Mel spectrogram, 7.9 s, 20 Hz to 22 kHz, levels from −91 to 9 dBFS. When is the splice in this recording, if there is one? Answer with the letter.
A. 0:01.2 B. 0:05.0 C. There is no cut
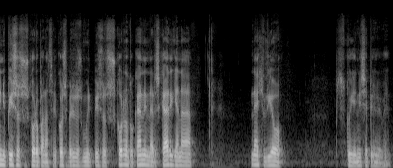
B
